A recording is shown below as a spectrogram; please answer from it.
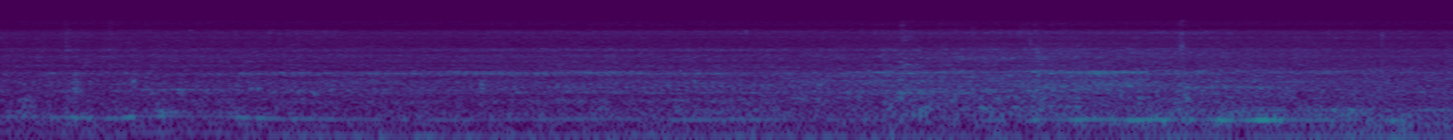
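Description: Heavy diesel engines of trucks crawling past and an excavator close by, running with a steady low rumble that grows louder in the second half.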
